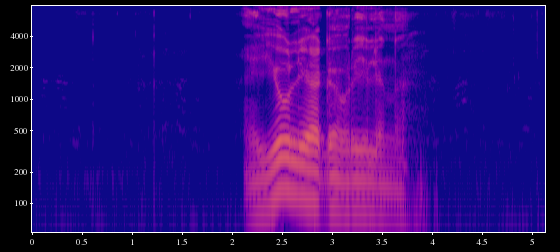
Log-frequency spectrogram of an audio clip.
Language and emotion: Russian, sad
